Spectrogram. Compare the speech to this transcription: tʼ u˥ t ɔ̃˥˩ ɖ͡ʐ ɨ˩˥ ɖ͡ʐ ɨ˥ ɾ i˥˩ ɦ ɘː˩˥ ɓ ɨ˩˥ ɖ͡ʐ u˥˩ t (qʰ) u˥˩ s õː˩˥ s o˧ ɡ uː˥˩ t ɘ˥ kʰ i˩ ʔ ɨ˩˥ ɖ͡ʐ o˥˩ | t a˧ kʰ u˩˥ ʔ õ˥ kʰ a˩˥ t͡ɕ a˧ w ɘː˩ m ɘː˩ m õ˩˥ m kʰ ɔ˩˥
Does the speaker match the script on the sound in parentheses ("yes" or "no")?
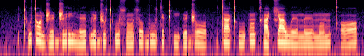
no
